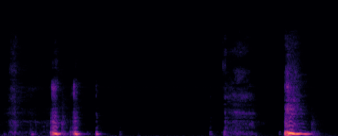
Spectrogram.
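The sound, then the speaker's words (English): Coughing and throat clearing from a person choking after inhaling the wrong way: a quick run of three short harsh coughs, a pause, a faint rasp, then one louder, rougher cough, with no talk. “I took a breath the wrong way, if that's even possible. But I choked. I coughed.”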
